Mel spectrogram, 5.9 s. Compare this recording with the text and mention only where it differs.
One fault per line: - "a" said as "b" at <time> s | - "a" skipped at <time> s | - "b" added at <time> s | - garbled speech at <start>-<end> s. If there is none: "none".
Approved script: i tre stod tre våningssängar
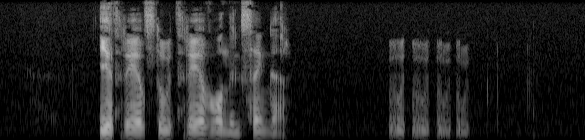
none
